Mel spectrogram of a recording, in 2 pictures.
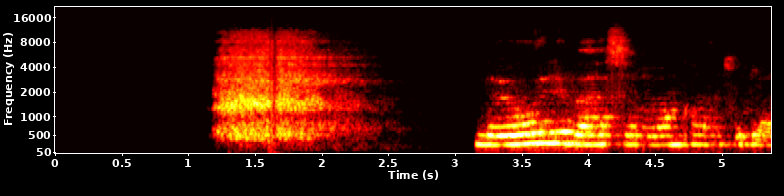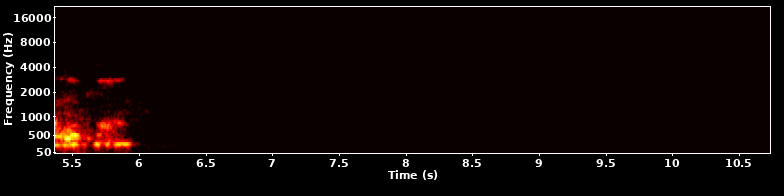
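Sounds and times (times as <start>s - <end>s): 
deep breath in a guided breathing meditation: 1.2s - 2.6s
speech: 3.2s - 6.0s.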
